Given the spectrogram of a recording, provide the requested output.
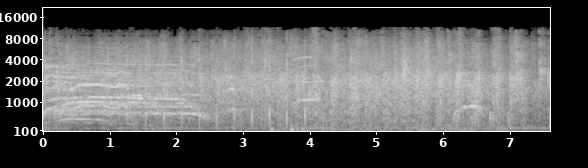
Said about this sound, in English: Ladies and gentlemen, please give a big round of applause for Maureen Johnson.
